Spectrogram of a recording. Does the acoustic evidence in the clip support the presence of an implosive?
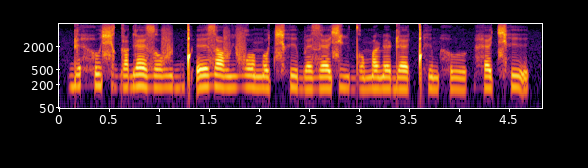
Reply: no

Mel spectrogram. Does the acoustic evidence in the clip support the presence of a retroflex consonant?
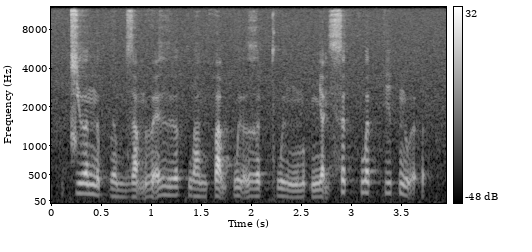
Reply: no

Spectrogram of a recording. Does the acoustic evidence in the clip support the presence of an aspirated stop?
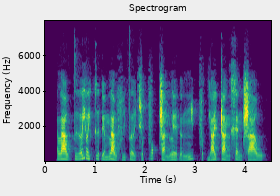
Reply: no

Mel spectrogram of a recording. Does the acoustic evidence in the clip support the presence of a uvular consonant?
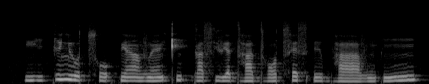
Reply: no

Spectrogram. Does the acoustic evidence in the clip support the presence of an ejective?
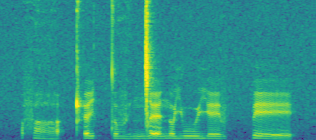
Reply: no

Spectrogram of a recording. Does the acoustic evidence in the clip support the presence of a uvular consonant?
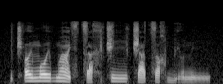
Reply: yes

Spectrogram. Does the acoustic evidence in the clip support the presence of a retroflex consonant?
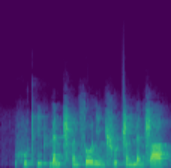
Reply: yes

